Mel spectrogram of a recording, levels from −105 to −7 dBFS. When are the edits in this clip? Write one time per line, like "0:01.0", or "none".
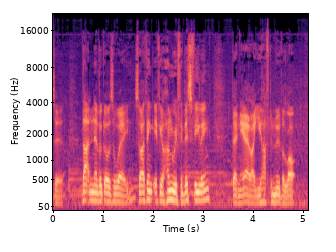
0:02.1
